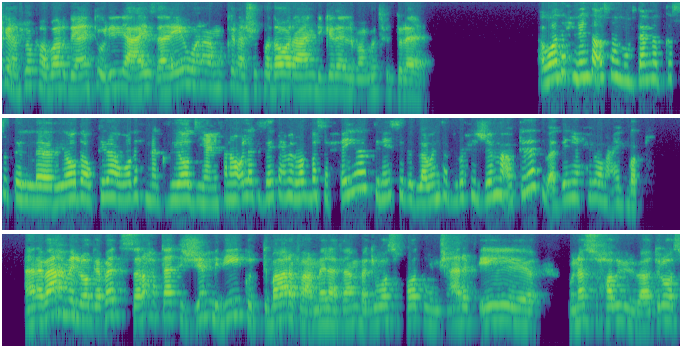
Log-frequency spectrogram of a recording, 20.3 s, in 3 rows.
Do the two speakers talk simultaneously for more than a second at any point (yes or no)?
no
